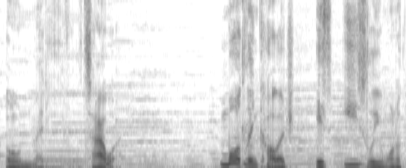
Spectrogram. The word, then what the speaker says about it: Magdalen: Even though it's spelt as Magdalen, it's pronounced Magdalen here in Oxford, as this is the Old English pronunciation of the word.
